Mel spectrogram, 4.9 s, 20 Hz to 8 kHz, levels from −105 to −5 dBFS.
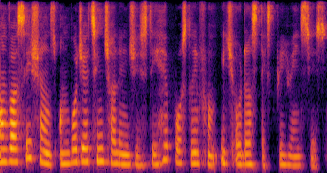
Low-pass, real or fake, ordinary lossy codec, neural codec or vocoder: none; fake; none; codec, 16 kHz, 0.9 kbps, LongCat-Audio-Codec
